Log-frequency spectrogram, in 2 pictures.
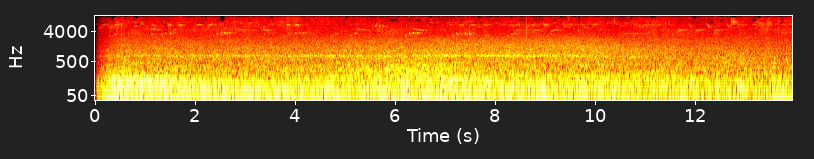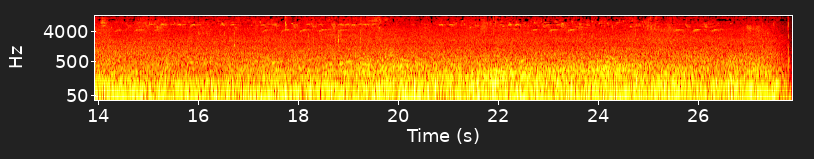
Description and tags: Mallarenga petita i Gafarró
We can hear different sounds of birds, a Coal tit and Serin. Recorded with a Zoom H1 recorder.
Bird, Coal-tit, Deltasona, Mallarenga, Pineda, PratdeLlobregat, Serin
